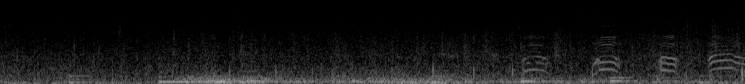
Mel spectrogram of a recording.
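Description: Footsteps crunch softly on gravel.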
